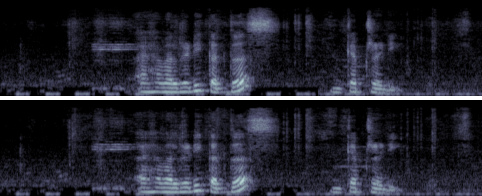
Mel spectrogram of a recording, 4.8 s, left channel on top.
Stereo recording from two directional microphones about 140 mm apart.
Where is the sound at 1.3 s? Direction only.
25° left (ahead or behind).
